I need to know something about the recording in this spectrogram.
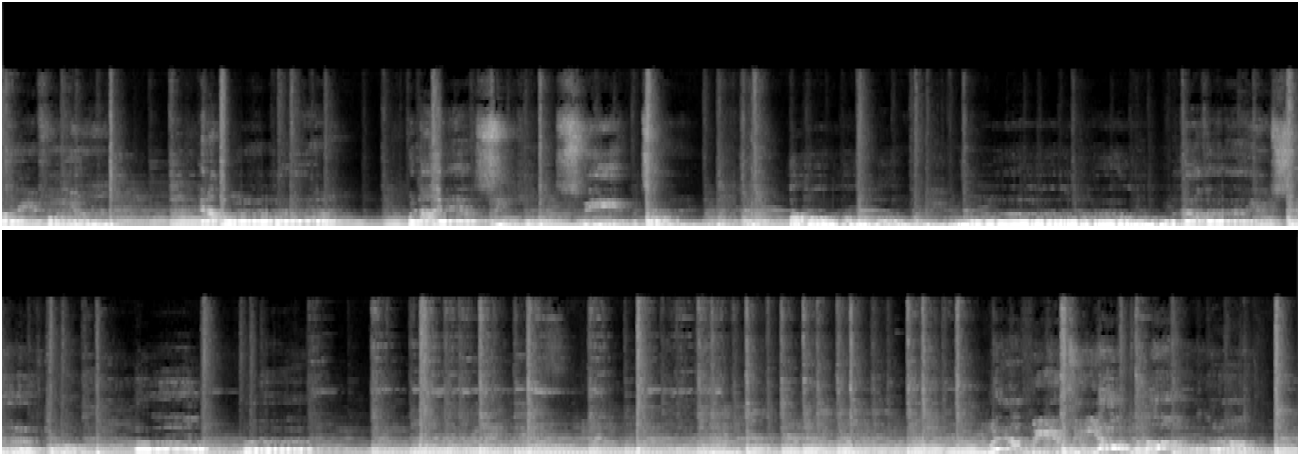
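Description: Live acoustic duo: a man singing long, gliding notes over a strummed acoustic guitar, with a cajón beating time.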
